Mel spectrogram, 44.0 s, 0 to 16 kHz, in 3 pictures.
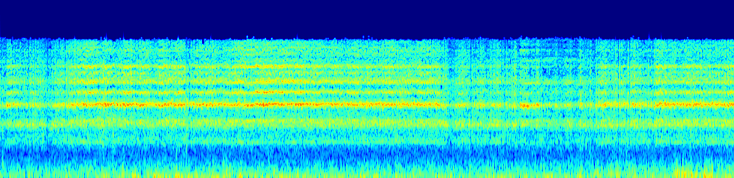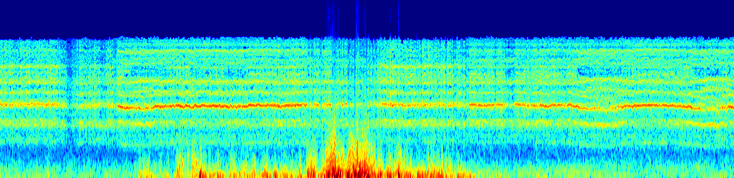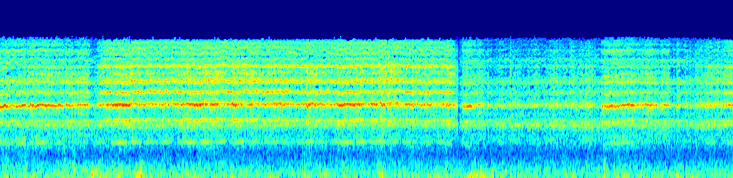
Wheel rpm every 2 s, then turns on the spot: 170, 170, 160, 170, 170, 170, 170, 170, 160, 160, 170, 170, 170, 160, 160, 170, 160, 170, 170, 160, 170, 160.
none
